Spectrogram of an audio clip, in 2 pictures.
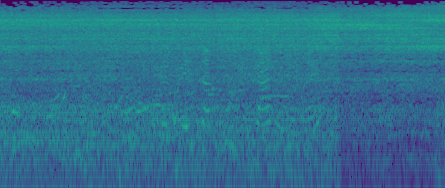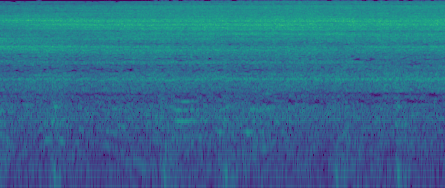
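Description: Historic Papagaj steam locomotive releasing a loud, steady broadband hiss of steam that continues unbroken, with a rumbling mechanical texture beneath it in the first part, close by.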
